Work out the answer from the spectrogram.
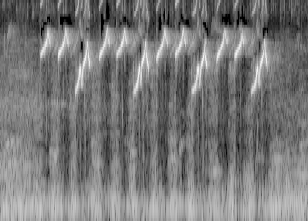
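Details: Bright, metallic tweets from a Java sparrow, claimed to stir other Java sparrows to call, come in a brisk even series of about twelve upsweeping notes after a brief quiet start.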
